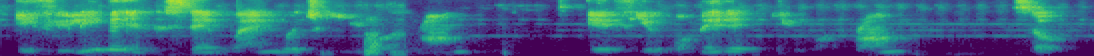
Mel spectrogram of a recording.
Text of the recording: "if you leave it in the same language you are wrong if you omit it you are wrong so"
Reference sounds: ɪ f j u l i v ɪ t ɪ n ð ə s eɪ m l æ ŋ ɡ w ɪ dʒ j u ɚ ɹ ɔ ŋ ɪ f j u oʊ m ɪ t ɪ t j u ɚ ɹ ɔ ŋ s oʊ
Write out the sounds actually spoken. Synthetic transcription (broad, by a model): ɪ f j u l i v ɪ t ɪ n ð ə s eɪ m l æ ŋ ɡ w ɪ dʒ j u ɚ ɹ ɔ ŋ ɪ f j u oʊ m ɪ t ɪ t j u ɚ ɹ ɔ ŋ s oʊ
